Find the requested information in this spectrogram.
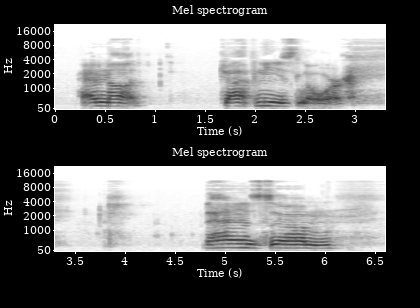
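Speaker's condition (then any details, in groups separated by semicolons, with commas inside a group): Cerebral palsy; limbs affected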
